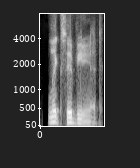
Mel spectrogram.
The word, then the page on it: lixiviate: American English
